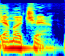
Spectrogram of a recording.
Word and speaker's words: Gemma: Is it Gemma? Is it a hard G? – Gemma, I think. Gemma, oh, really? – Gemma Chan. – Oh. – I believe so.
